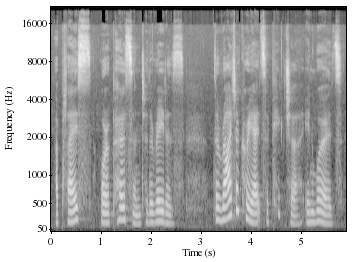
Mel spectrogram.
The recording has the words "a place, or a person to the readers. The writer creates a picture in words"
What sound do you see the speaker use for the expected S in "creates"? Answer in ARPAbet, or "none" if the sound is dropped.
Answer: S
